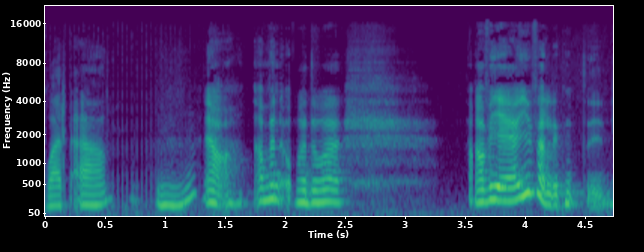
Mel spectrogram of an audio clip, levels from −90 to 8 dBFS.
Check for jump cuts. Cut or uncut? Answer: cut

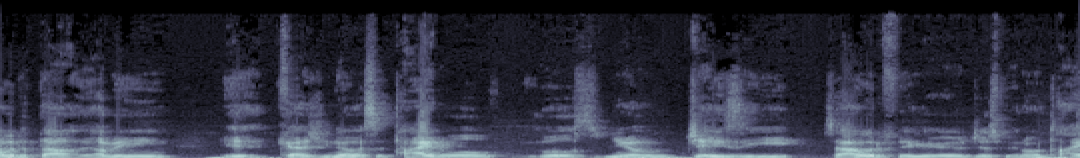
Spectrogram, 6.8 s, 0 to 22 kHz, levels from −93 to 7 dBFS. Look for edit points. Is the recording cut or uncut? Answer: uncut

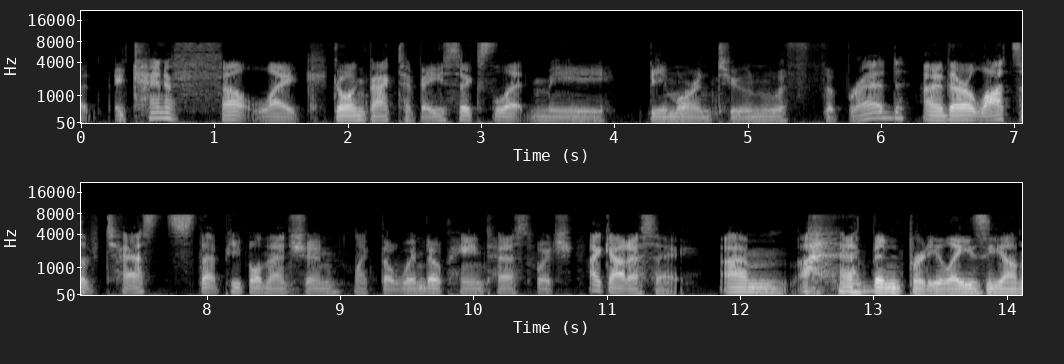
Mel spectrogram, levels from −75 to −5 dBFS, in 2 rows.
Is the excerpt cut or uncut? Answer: cut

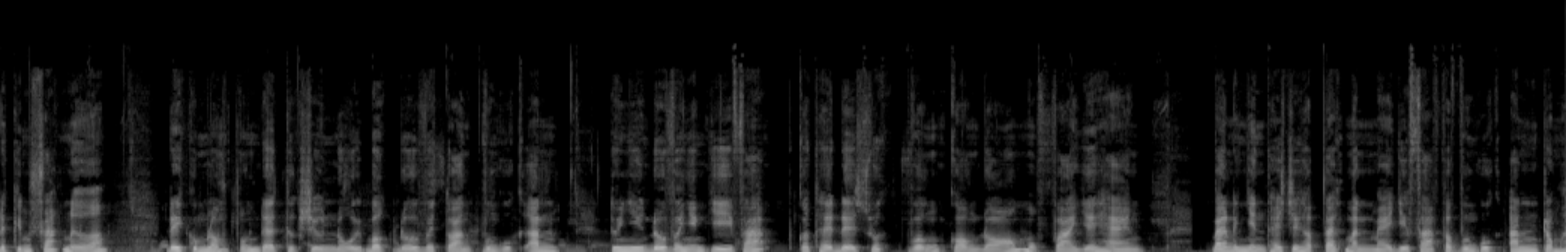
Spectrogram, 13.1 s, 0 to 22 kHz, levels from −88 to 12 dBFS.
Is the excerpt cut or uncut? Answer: cut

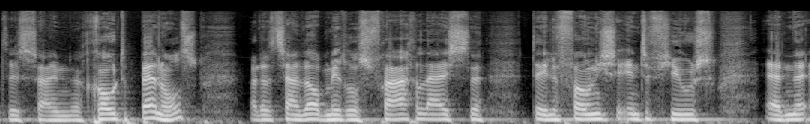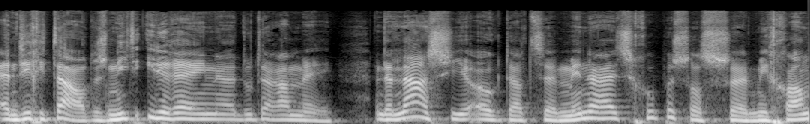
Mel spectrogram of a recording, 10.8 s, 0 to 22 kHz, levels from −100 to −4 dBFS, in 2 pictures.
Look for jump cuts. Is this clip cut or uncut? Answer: uncut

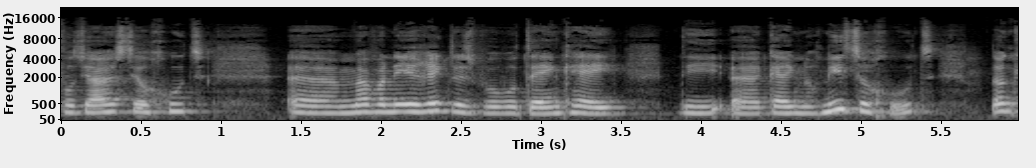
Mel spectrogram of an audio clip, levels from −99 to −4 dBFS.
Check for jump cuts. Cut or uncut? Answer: cut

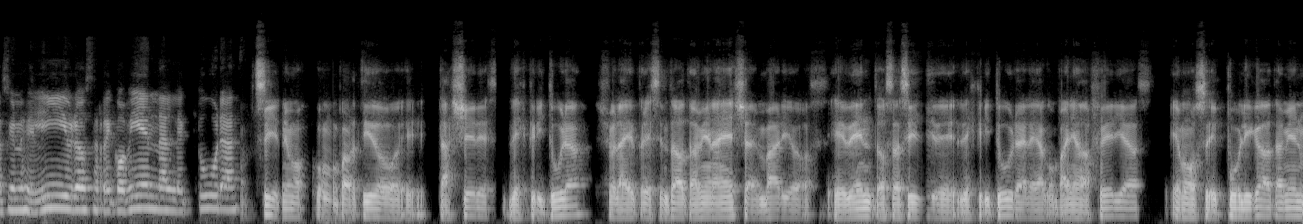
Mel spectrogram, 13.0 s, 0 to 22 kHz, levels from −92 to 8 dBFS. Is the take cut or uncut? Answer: cut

